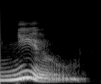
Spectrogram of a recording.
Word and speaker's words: knew: But if you only knew. Knew. Então, percebe que esse K é mudo, né? O K do no é mudo. O do passado do no também. Knew também vai ser mudo, né?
